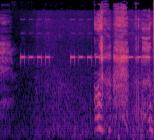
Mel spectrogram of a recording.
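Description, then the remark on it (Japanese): A timer alarm signalling that the session time is up at a shop beeps in quick, evenly spaced pulses, two short bursts separated by a pause, clear, before a woman's voice starts talking over the end. “タイマー止めらんないでしょ。時間なんだって。”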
